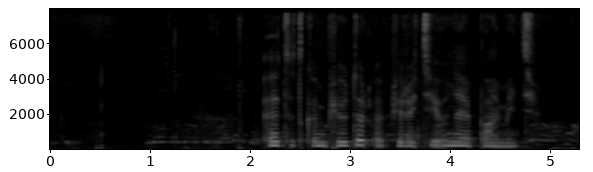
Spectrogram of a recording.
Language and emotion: Russian, neutral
